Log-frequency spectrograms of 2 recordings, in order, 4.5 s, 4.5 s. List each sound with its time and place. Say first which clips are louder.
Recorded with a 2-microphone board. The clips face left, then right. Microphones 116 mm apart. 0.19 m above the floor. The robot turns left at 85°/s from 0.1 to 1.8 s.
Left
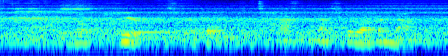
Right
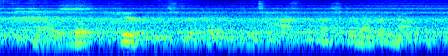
0.3 s a man speaking: right 5 dB; 105° right, 4 m; by 4.4 s 125° left, 4 m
